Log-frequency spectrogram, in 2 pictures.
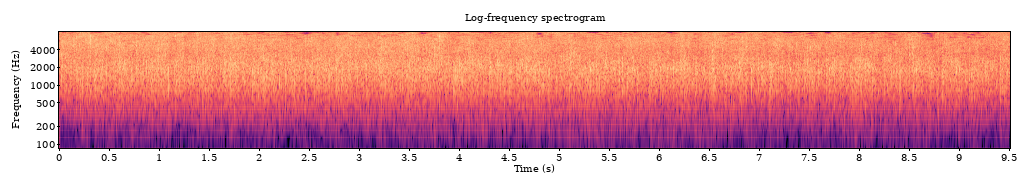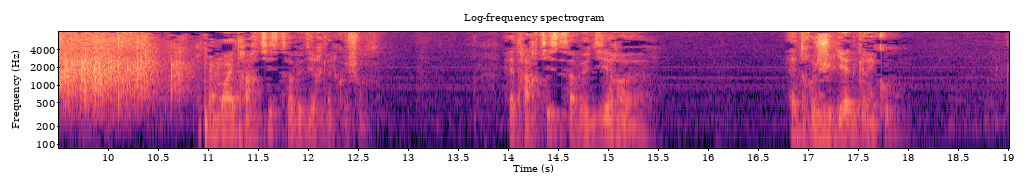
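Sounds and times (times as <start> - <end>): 
large crowd applause: 0.0 - 10.9
speech: 11.2 - 12.8, 14.0 - 15.5, 16.8 - 18.0.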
